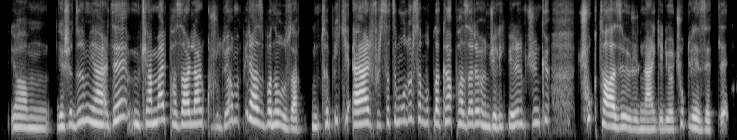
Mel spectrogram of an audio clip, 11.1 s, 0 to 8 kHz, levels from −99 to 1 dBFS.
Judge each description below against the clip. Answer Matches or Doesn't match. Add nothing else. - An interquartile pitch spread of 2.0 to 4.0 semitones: Doesn't match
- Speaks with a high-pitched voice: Matches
